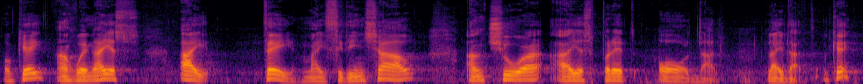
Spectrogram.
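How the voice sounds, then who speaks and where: A man with a Cuban Spanish accent, a native Spanish speaker, giving a live demonstration as a doctor in halting English and checking in with "okay?" after almost every step. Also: medium pitch, sing-song, darkish tone. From Cuba.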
